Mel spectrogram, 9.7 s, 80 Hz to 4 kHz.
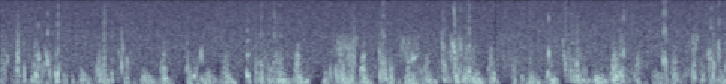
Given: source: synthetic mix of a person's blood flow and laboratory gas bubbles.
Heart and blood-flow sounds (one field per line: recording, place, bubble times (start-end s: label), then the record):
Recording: Doppler ultrasound of blood flow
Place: precordium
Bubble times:
0.00-0.11 s: bubbles
0.28-0.35 s: bubbles
0.40-0.81 s: bubbles
1.27-1.42 s: bubbles
1.44-1.72 s: bubbles
2.47-2.52 s: bubbles
2.55-2.73 s: bubbles
3.24-3.78 s: bubbles
4.33-4.76 s: bubbles
5.02-5.27 s: bubbles
5.31-5.63 s: bubbles
5.79-6.35 s: bubbles
7.05-7.12 s: bubbles
7.27-7.36 s: bubbles
7.48-7.89 s: bubbles
8.07-8.48 s: bubbles
8.79-8.91 s: bubbles
9.20-9.38 s: bubbles
9.41-9.61 s: bubbles
9.65-9.69 s: bubbles
From the record:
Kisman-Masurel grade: 232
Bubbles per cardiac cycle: several, 3 to 8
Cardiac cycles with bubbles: 50 to 99%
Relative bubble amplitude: moderate (0.250 to 0.450)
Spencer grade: 3 (all of the cardiac periods contain showers or single bubble signals, but not dominating or overriding the cardiac motion signals)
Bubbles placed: only in the low amplitude regions of the cardiac cycle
